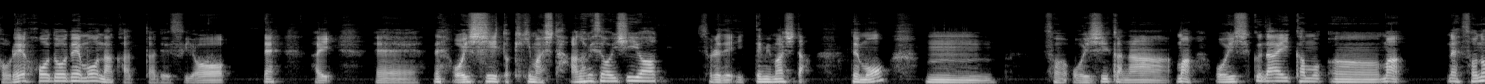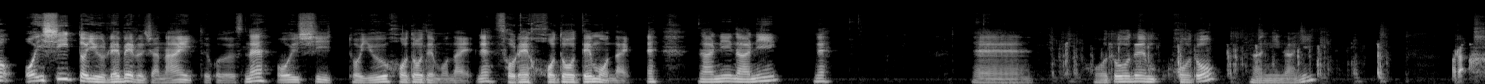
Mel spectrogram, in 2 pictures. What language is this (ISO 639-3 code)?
jpn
